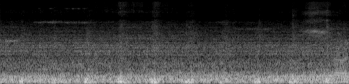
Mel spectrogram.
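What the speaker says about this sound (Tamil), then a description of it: "இது வந்து லக்னோவிலேருந்து யஷ்வந்த்பூர் போகிற ஒரு எக்ஸ்பிரஸ் ட்ரெயின்." A Lucknow to Yesvantpur express train rumbles steadily past nearby, with heavy, continuous rolling wheel noise and faint clacking throughout, with no voices.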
